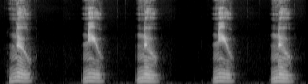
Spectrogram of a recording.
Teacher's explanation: А вот в американском акценте «йод» выпадает. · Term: yard dropping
